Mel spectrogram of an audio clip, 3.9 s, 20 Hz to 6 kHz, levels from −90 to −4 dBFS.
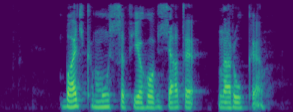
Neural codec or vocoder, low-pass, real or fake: none; 5.4 kHz; real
